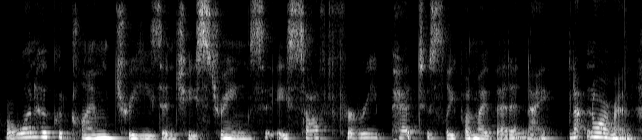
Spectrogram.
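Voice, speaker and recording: A woman's voice: mid-range voice, creaky, darkish tone. A woman reading a children's story aloud expressively, drawing out key words for emphasis. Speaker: children's book reader.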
